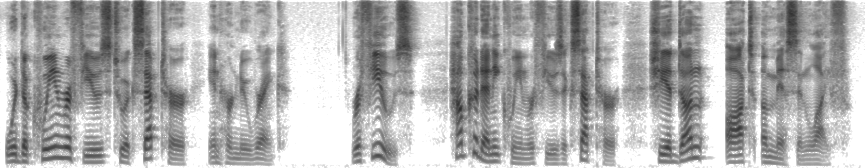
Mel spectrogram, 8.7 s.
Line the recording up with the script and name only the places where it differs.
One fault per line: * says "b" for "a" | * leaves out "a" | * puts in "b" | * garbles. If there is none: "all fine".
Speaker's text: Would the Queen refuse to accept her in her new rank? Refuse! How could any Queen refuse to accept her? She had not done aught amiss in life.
* leaves out "to"
* leaves out "not"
